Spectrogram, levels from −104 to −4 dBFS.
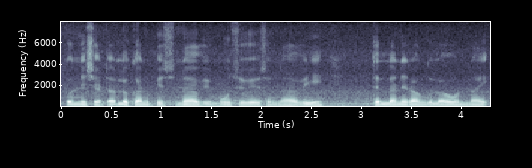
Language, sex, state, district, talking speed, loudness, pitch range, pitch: Telugu, male, Telangana, Mahabubabad, 125 wpm, -17 LUFS, 105-115 Hz, 110 Hz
